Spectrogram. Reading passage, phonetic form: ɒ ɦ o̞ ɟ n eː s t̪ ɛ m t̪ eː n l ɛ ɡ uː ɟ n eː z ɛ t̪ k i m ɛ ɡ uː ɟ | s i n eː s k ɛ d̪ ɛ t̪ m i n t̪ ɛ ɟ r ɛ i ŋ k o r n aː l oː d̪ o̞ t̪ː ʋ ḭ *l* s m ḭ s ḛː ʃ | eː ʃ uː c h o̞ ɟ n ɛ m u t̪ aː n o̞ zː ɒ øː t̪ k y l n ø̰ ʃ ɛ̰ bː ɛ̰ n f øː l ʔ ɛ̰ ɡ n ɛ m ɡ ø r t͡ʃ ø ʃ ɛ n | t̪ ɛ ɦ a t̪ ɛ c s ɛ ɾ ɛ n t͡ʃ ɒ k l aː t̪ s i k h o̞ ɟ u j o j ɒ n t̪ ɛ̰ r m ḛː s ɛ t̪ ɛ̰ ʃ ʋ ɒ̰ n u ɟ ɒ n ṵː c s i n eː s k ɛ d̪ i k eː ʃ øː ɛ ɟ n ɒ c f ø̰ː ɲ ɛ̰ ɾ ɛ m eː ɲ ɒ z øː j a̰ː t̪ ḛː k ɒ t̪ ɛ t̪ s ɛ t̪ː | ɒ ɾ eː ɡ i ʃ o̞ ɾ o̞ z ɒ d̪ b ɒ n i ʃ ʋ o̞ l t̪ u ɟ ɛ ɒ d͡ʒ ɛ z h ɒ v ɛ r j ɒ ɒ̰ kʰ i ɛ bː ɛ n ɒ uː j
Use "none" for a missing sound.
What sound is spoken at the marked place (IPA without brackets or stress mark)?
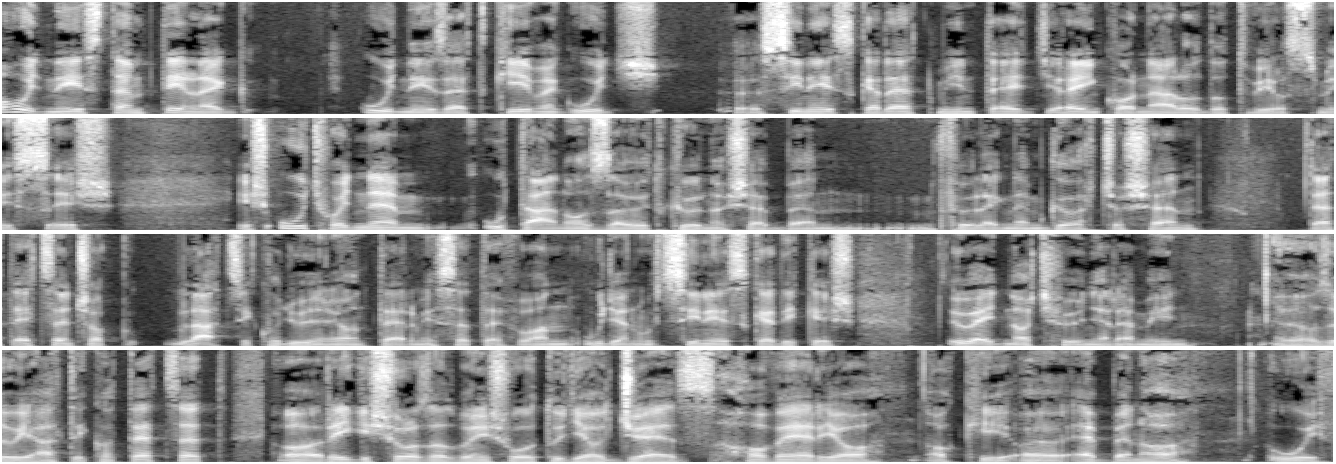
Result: l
